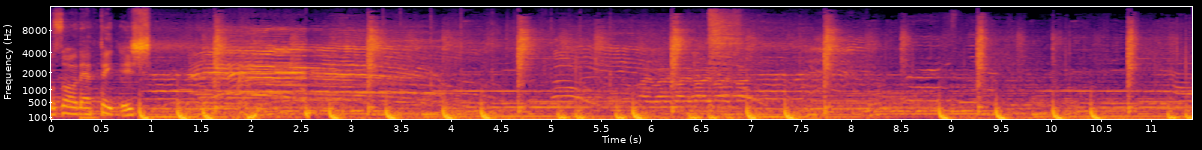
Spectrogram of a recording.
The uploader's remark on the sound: This performance was captured from the Chreece music festival hosted at the White Rabbit Cabaret from 2019.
